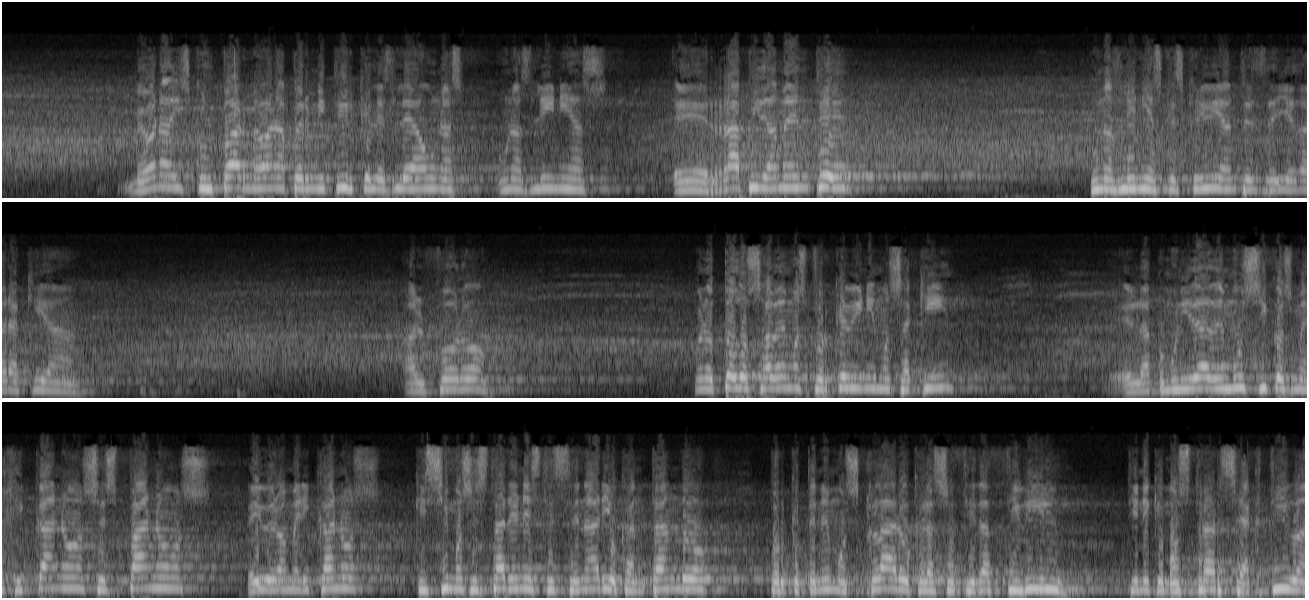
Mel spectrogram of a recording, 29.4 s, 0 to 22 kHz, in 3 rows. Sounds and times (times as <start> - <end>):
Male speech, man speaking: 0.9 - 6.4, 8.2 - 10.4, 12.8 - 13.5, 15.0 - 17.0, 18.1 - 29.3
Narration, monologue: 0.9 - 6.9, 8.2 - 10.5, 12.8 - 13.6, 15.0 - 17.3, 18.1 - 29.3.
